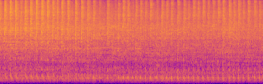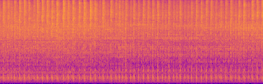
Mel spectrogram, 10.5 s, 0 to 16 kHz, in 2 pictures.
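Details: Kawasaki KX85 two-stroke with a full FMF exhaust system, cold start. Crisp, rapid popping with a light blip early on, then a steady, even idle: a healthy start.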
